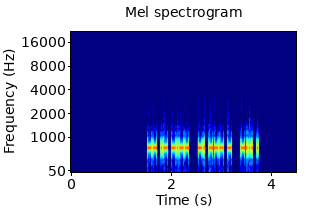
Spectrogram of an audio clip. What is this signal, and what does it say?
Morse code, heard as a keyed tone, about 44 wpm, 700 Hz. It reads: MAY NOT BE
